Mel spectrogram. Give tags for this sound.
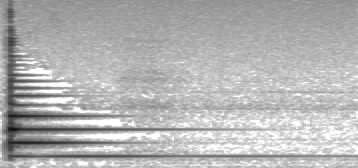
banjolele; string; hard

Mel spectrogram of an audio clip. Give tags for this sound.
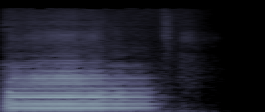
wind; fagott

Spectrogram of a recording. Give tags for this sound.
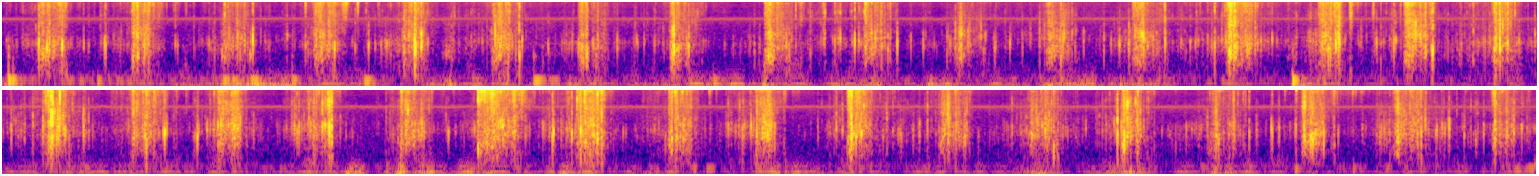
footsteps; walk; outside; steps

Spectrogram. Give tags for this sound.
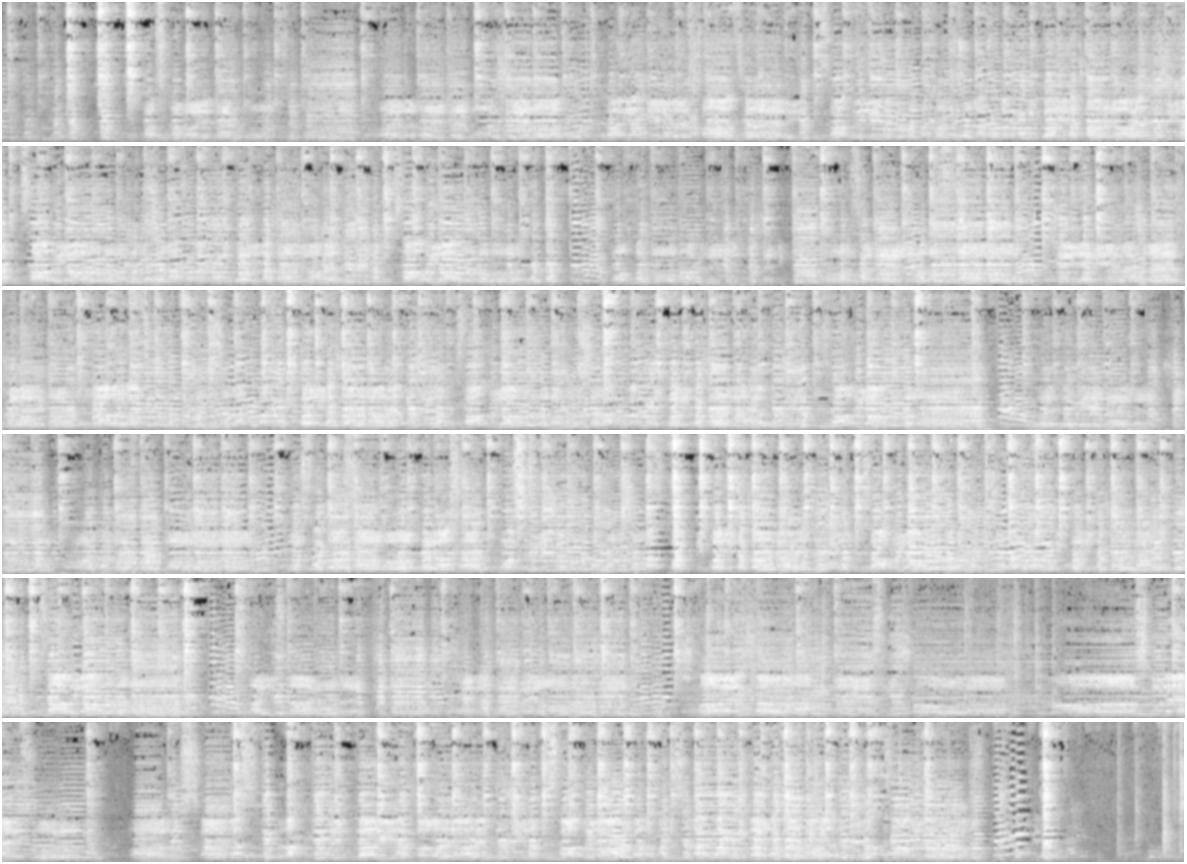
Accordion; busker; city-wall; crowd; field-recording; Florianska; harmonium; Krakow; Poland; singer; street; street-musician; street-performer

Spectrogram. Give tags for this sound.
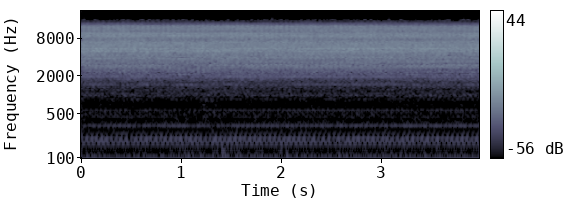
benz; car; dynamometer; dyno; engine; mercedes; vehicle; vroom

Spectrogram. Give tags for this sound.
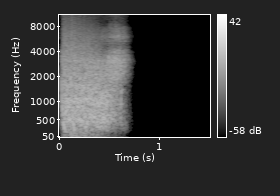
audio; clip; handgun

